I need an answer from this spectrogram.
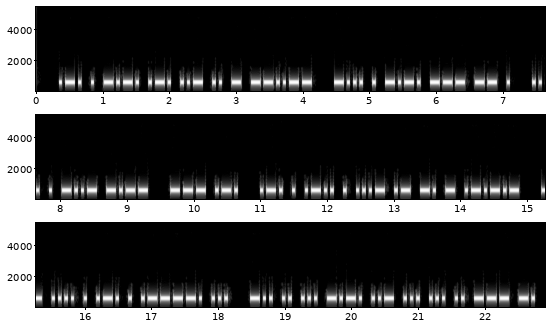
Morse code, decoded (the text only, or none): RECRUIT, BECOME SEXY OR RELEVANT. THERE'S DISCUSSION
